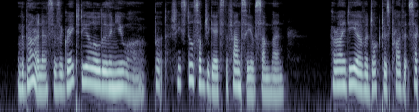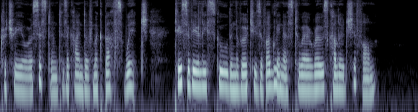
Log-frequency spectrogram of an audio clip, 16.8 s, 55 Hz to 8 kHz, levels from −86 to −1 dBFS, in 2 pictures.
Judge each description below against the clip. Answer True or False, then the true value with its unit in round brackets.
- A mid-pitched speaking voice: True (155 Hz)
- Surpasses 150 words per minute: True (170 wpm)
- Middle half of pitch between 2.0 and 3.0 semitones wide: False (3.8 semitones)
